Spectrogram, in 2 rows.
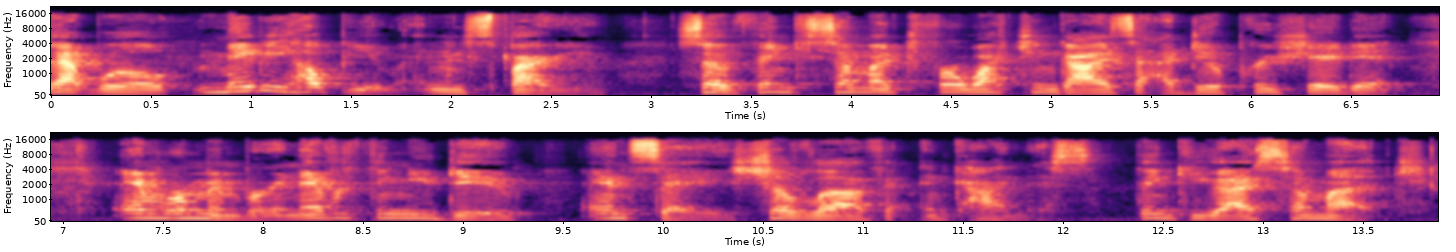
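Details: Adult man with moderate Friedreich's ataxia, a progressive spinocerebellar degeneration diagnosed at age 16 in 2007, with speech affected and varying between good and bad days; also has a brain injury from being hit by a car; ataxic dysarthria.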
